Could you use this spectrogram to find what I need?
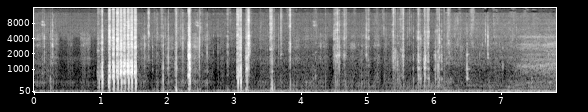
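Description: A knife shaves and scrapes along a stick of wood.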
